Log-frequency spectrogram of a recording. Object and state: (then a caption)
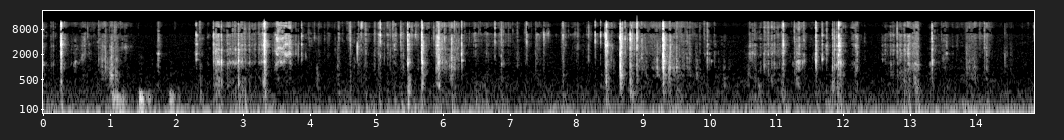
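Bar soap being carved. A yellow and white striped bar of soap is held in the hand and scraped and carved with a knife blade into crumbly flakes. Dry, bright scraping strokes and crisp crackling ticks come in short bursts over a faint steady low hum, with the soap breaking away in crumbly flakes.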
